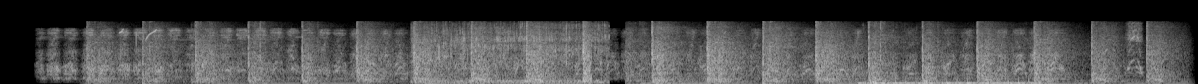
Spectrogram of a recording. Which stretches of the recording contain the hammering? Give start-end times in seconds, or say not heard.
0.8-11.9.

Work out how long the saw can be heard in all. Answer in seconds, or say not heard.
11 s.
